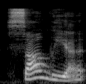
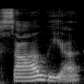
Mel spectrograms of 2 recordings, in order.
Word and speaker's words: Salia: Salia is actually how you pronounce it, like Salia.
